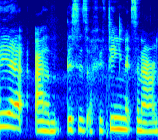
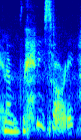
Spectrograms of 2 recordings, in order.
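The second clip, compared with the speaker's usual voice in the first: whispered apology; 8 dB quieter than usual. Real, not acted. Apologising for mispronouncing a name.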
